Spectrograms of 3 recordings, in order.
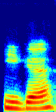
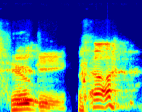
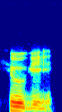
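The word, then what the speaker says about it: hygge: that adds to the hega or happiness I'm that's pronouncing that right he I thought it was hooie like Huggy like the diapers no I'm totally kidding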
